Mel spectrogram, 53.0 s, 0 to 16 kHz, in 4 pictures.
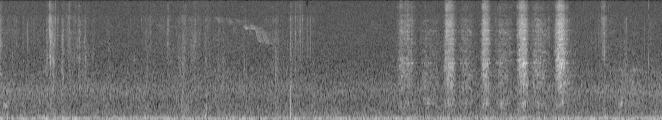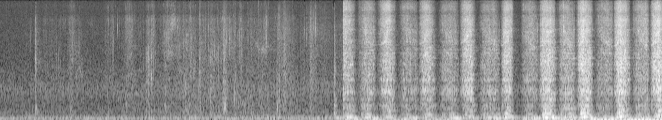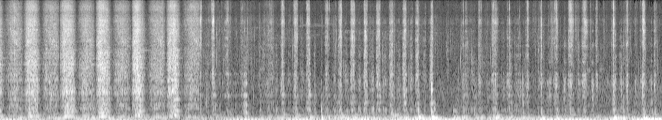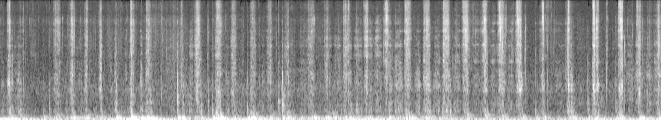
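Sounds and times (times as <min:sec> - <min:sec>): hand saw cutting wood: 0:08.0 - 0:11.4, 0:19.9 - 0:52.9.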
